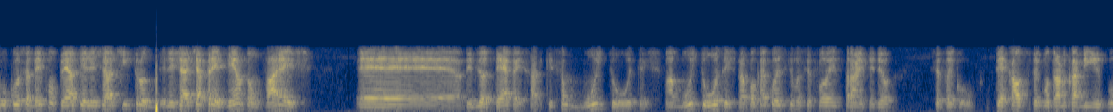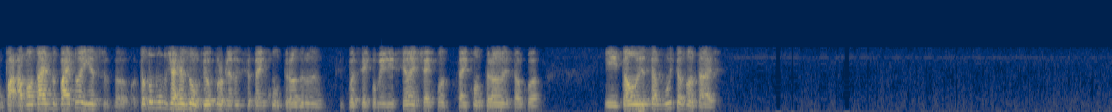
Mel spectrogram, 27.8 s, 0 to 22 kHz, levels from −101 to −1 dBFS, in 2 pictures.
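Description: The whole recording has passed through the GSM full-rate codec, which rebuilds the voice from a vocal-tract model driven by sparse, regularly spaced pulses. This fits a 13 kbps GSM link. The speech is plainly buzzy and gravelly, squeezed into a telephone band of roughly 250 Hz to 3.4 kHz.

From 1.93 to 2.0 s, and again from 21.88 to 22.03 s, GSM bit errors corrupt the decoder's filter, pitch and gain values over what sounds like a few consecutive frames. The speech briefly breaks into squawks, pops and a gargling smear.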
